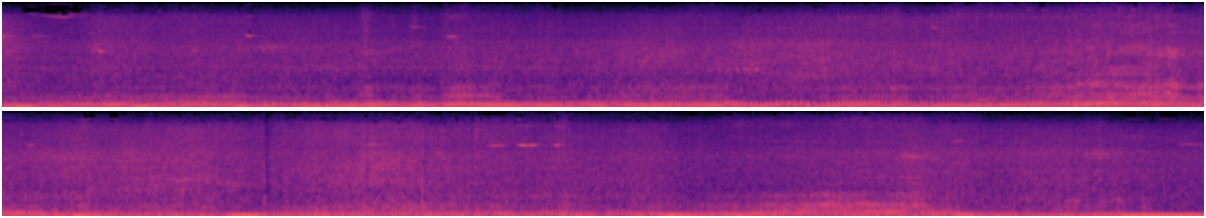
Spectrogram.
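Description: Motorcycle engine running while riding in city traffic. Its note rises as it speeds up about halfway through and again near the end, then drops back each time.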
